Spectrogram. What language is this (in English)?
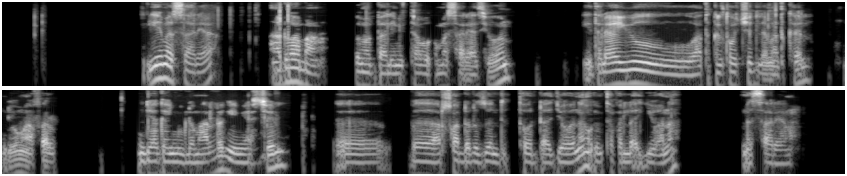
Amharic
